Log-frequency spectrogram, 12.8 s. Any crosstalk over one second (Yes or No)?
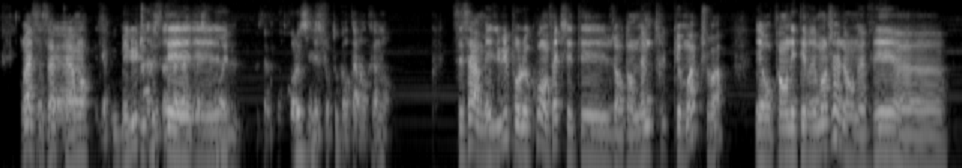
Yes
